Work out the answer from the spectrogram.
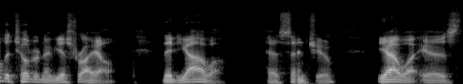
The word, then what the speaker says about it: Yahowah: And then he said, tell the children of Israel that Yahowah has sent you. Yahowah is the way I want to be known and remembered for all time and all places. Yahowah is God's one and only name.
